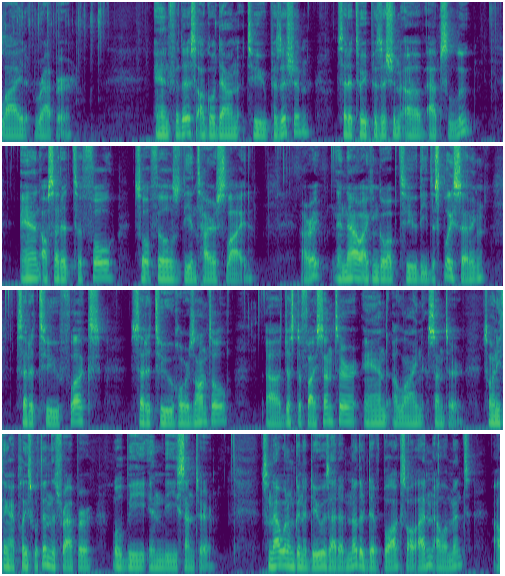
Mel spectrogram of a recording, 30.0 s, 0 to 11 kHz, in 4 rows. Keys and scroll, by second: 0.0-1.6 typing.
